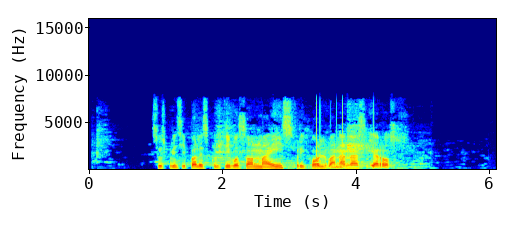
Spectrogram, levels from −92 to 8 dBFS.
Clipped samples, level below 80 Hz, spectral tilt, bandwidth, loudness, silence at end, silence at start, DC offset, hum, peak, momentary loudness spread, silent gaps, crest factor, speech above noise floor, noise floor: under 0.1%; -56 dBFS; -6.5 dB/octave; 7.8 kHz; -17 LUFS; 1.45 s; 0.1 s; under 0.1%; none; -2 dBFS; 8 LU; none; 16 dB; 52 dB; -68 dBFS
